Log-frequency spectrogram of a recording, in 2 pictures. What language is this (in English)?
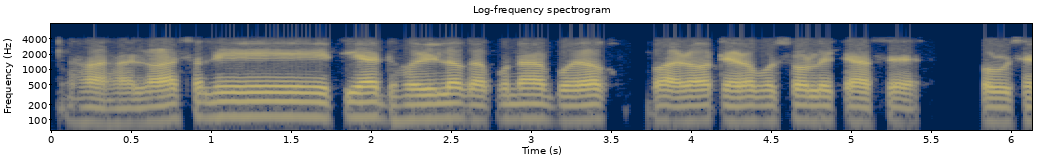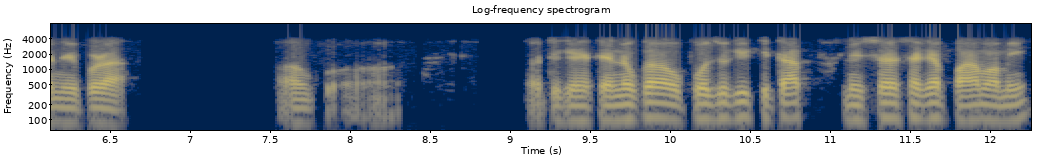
Assamese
